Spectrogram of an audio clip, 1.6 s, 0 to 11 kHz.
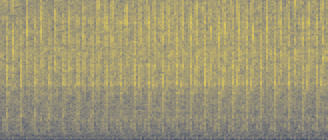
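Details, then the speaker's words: Small horizontal steam engine (aluminium casting, piston valve, 9/16" bore, 3/4" stroke), freshly timed and running clockwise at about 3 lb pressure. Quick, even exhaust chuffs at a steady rate with no knocks or hesitation; it runs smoothly. "Okay, it's ready to rip. It's all been adjusted and set so the timing is just right."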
